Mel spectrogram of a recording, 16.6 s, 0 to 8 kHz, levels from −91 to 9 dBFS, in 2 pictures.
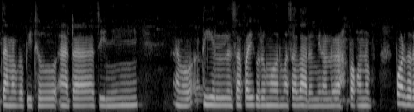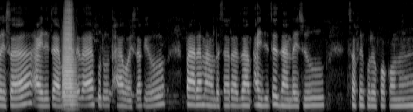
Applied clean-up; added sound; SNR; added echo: none; Brass instrument; -5 dB; none.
